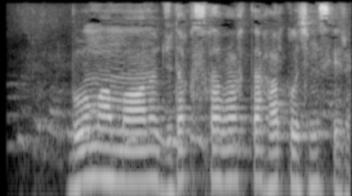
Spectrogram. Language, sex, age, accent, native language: Uzbek, male, under 19, Qashqadaryo, Uzbek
